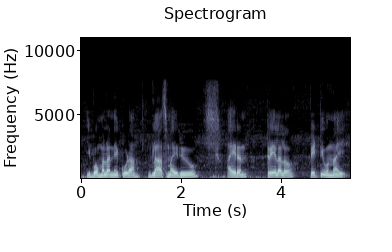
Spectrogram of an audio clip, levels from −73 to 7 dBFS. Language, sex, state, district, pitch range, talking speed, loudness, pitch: Telugu, male, Telangana, Mahabubabad, 145-160 Hz, 100 wpm, -16 LUFS, 150 Hz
